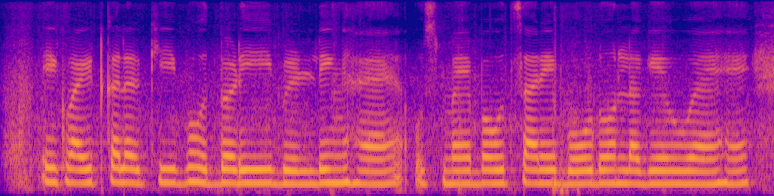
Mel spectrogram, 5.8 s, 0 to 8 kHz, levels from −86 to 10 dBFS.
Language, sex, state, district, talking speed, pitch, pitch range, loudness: Hindi, female, Chhattisgarh, Raigarh, 155 wpm, 200 Hz, 195-210 Hz, -14 LUFS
